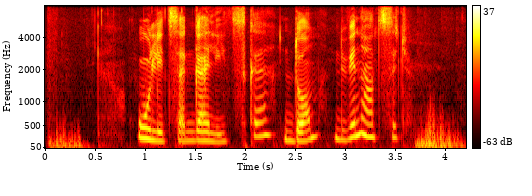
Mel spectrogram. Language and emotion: Russian, neutral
